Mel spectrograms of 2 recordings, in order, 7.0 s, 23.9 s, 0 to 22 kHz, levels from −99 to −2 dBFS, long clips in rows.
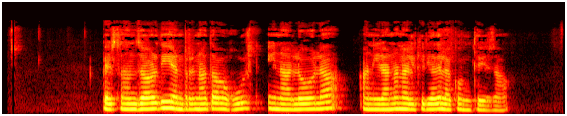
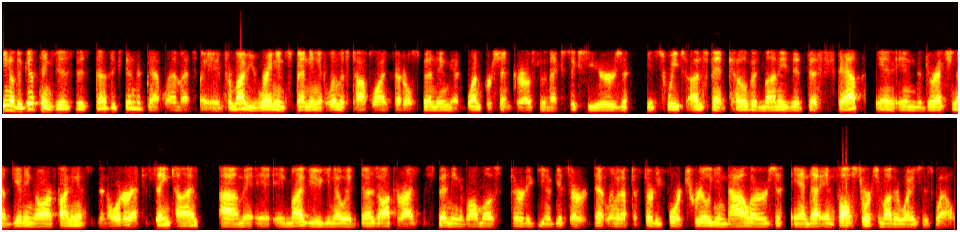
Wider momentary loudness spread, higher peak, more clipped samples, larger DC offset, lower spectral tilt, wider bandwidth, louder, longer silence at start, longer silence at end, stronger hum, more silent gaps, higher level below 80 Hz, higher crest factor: about the same, 11 LU vs 10 LU; second, -8 dBFS vs 0 dBFS; neither; neither; second, -6.5 dB/octave vs -8 dB/octave; first, 10.5 kHz vs 3.9 kHz; about the same, -23 LUFS vs -21 LUFS; first, 1.25 s vs 0 s; first, 0.7 s vs 0.05 s; neither; neither; first, -72 dBFS vs -82 dBFS; about the same, 18 dB vs 20 dB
